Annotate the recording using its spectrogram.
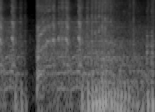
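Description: Motor scooter engine running, its low, pulsing rumble growing louder about a second in.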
